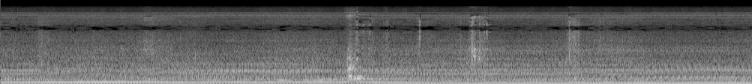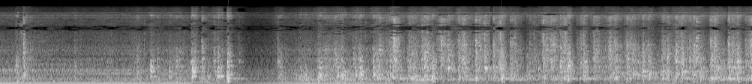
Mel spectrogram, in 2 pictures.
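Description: John Deere backhoe's diesel engine idling steadily with a few single knocks, then working harder from about twelve seconds in with a dense, fast rattle as it shifts a concrete retaining-wall block hung on a chain.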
